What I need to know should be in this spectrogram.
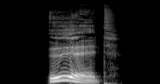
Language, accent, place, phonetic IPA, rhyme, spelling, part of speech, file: German, Germany, Berlin, [øːlt], -øːlt, ölt, verb, De-ölt.ogg
- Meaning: inflection of ölen: 1. third-person singular present 2. second-person plural present 3. plural imperative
